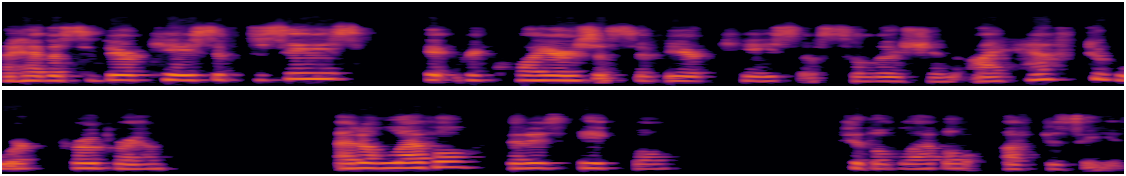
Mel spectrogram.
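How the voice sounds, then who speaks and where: A woman's medium-pitched voice, dark and mellow in tone, at a moderate pace with fairly even intonation. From New Mexico. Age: 70s. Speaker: speaker at a recovery meeting. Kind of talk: personal recovery talk. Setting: online video meeting.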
